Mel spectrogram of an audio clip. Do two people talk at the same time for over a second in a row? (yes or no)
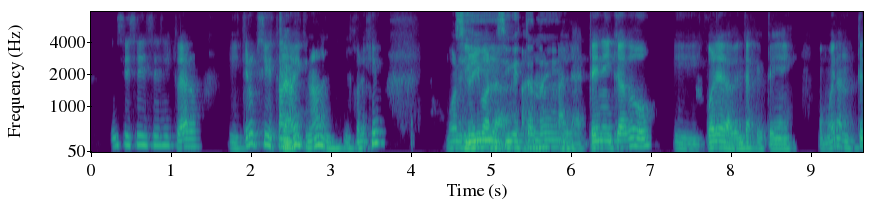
yes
